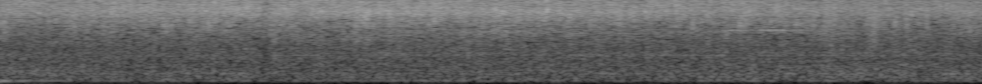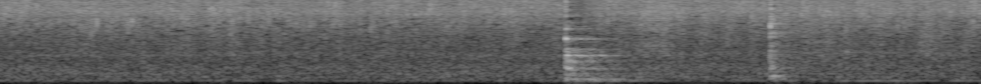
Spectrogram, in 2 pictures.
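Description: Chilli paneer stirred in a pan after soy, chilli and tomato sauces are poured in, giving a dense rain-like sizzle that runs steadily, broken by two sharp knocks of the utensil near the end, with no speech.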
